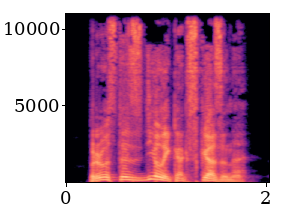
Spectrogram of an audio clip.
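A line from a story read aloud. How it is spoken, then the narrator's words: Snapped. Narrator (Russian): огрызнулся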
